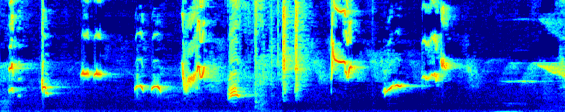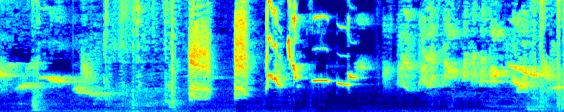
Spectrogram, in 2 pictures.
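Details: Kacer, the oriental magpie-robin, singing gacor with full isian: varied phrases of sharp clicks, slurred whistles and harsh rasping bursts follow one another with short pauses, over faint low background hum.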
